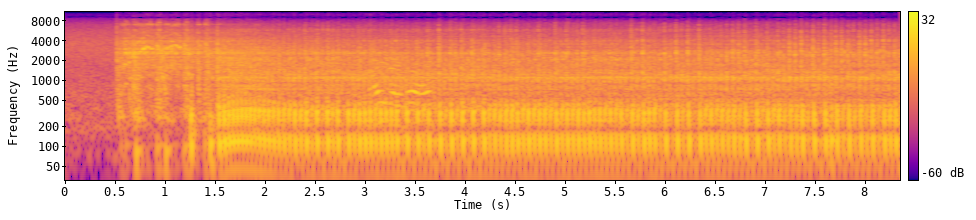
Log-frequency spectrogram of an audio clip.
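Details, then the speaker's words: 2013 KTM SX-F 450 with snow bike kit, electric start, reportedly burning oil: it catches after a short crank, then idles with a heavy, uneven clatter from low in the engine. Bottom-end knock; owner suspects a rod bearing. "that sounds like a low end problem not top end problem i'm guessing it needs a rod bearing they did say it was burning oil too"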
